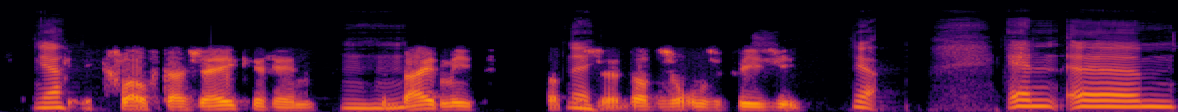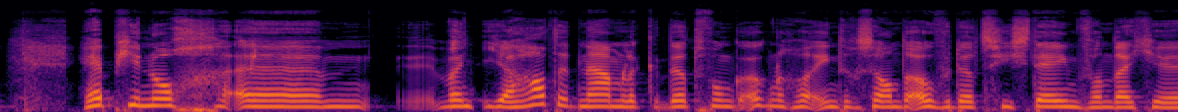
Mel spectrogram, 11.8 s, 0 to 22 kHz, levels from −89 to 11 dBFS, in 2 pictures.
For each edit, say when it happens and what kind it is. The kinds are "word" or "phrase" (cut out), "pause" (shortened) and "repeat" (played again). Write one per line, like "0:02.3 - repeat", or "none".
0:02.2 - word
0:04.1 - pause
0:06.2 - pause
0:08.3 - word

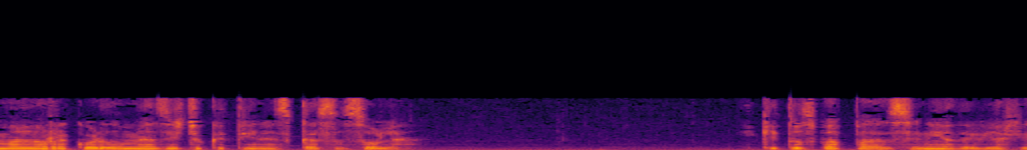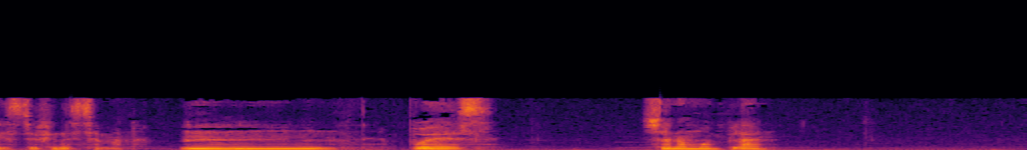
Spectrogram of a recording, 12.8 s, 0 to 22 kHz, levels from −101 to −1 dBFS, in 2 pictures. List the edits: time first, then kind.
0:07.5 - pause

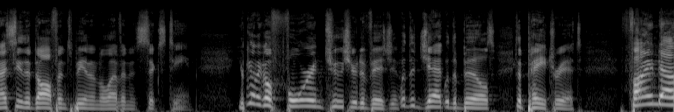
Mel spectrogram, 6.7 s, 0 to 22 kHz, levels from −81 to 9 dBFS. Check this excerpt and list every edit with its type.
0:02.5 - word
0:03.4 - word
0:04.0 - word
0:04.4 - word
0:05.1 - word

